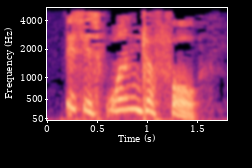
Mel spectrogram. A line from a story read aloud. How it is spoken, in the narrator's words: exclaimed Pliable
